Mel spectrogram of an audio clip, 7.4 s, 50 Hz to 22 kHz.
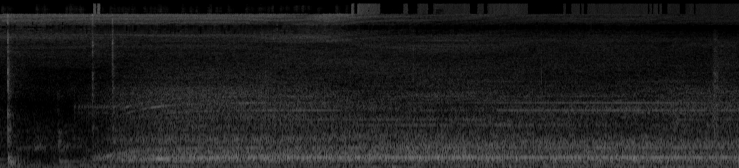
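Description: A VEVOR CUT 50 plasma cutter switches on with a click, then its fan settles into a loud, steady whirring hum that runs without a break.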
